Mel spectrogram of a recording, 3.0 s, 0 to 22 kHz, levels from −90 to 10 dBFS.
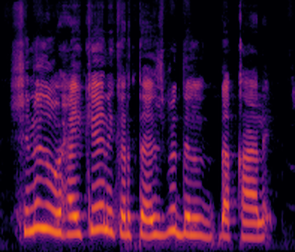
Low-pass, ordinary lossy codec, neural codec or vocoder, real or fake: none; none; vocoder, 44.1 kHz, 128 mel bands, Pupu-Vocoder; fake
